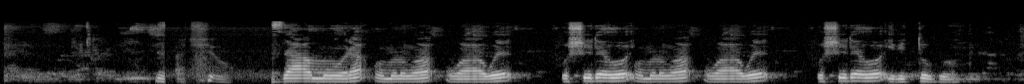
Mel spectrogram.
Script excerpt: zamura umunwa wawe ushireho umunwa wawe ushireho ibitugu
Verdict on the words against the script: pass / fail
pass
